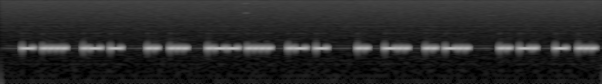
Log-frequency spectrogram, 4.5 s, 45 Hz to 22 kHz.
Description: Morse code, heard as a keyed tone, about 48 wpm, 620 Hz. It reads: THAT IS WHAT I DID IN TS
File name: archived / CRSnet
